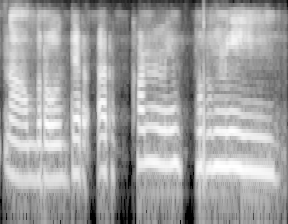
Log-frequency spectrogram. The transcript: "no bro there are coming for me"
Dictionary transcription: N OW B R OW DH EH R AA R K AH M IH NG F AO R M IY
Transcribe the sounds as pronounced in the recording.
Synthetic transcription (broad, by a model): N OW B R OW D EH R AA R K AH M IH NG F AO R M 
